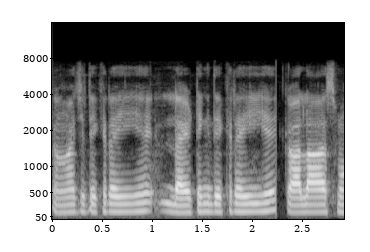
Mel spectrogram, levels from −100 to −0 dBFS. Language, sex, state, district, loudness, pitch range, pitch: Hindi, male, Bihar, Gaya, -17 LUFS, 140-150 Hz, 145 Hz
